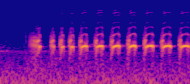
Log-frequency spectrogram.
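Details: Local zebra dove, rare 'dor tak kowor kowor' song: a rough opening note followed by a steady sequence of arched, mellow coos, growing louder and repeating about four times a second.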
